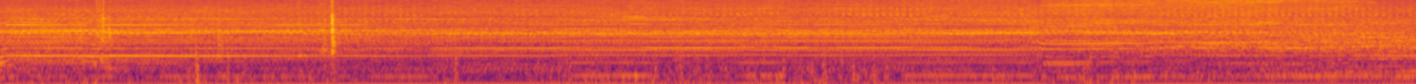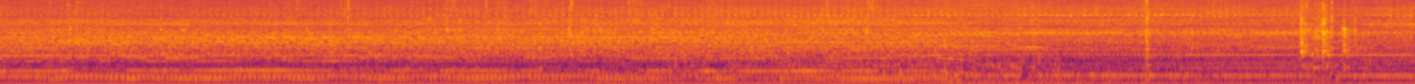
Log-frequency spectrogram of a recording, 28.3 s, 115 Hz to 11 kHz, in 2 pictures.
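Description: Ransomes AR 250 ride-on rotary mower's engine running steadily: a deep, even hum with a fainter whine above it. There is a short knock a few seconds in and a few more near the end.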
